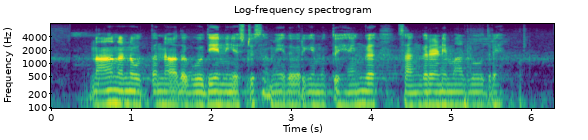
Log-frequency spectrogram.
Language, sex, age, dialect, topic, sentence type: Kannada, male, 18-24, Dharwad Kannada, agriculture, question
